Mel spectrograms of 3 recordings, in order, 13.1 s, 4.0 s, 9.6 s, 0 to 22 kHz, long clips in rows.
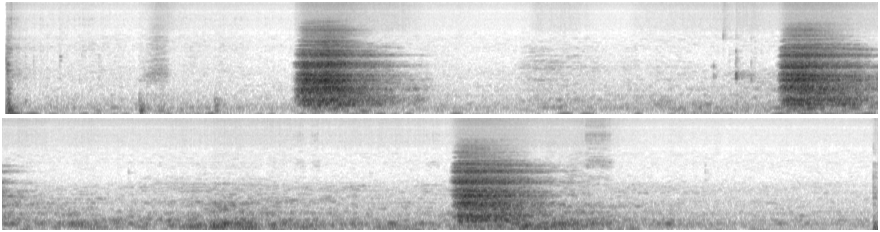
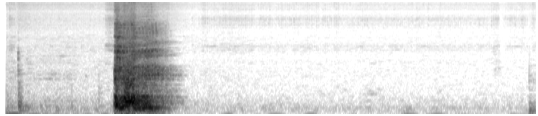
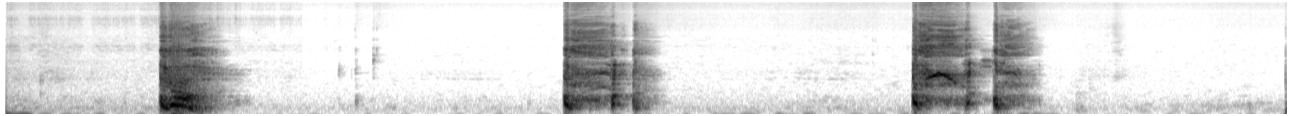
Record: {"exhalation_length": "13.1 s", "exhalation_amplitude": 14283, "exhalation_signal_mean_std_ratio": 0.34, "cough_length": "4.0 s", "cough_amplitude": 32768, "cough_signal_mean_std_ratio": 0.23, "three_cough_length": "9.6 s", "three_cough_amplitude": 32357, "three_cough_signal_mean_std_ratio": 0.28, "survey_phase": "beta (2021-08-13 to 2022-03-07)", "age": "65+", "gender": "Male", "wearing_mask": "No", "symptom_none": true, "smoker_status": "Never smoked", "respiratory_condition_asthma": false, "respiratory_condition_other": false, "recruitment_source": "REACT", "submission_delay": "1 day", "covid_test_result": "Negative", "covid_test_method": "RT-qPCR"}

